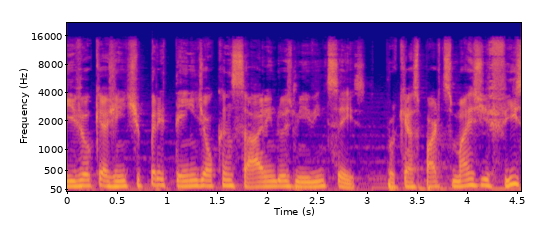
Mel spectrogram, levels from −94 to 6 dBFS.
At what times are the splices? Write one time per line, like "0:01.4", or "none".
0:03.1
